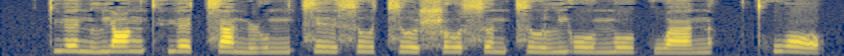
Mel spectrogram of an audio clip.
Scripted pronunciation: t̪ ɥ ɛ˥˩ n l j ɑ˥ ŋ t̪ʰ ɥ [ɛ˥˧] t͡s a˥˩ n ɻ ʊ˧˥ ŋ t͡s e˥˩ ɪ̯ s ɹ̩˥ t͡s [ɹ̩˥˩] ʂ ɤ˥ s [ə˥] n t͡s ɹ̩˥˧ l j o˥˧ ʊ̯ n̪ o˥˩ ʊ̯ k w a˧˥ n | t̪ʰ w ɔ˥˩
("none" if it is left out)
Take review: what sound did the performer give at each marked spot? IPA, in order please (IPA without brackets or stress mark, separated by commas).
ɛ˥˧, ɹ̩˥˩, ə˥˧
